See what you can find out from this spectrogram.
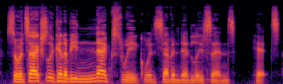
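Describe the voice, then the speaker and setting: A young man chats casually through a manga review on his podcast, trailing off and restarting as he goes. His voice is mid-pitched, and the recording is dry and close. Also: animated, moderate pace, no echo. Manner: rambling, filler-heavy, chatty. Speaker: podcast host.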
